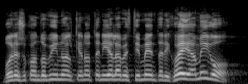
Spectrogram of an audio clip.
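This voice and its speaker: An emphatic male preacher delivers a sermon, often stopping to ask whether his listeners understand and rising to shouts on key points. His voice is high and sharply bright. It rings through a church with a long reverb. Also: little pitch movement, very fast, clean tone. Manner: emphatic, keeps asking "understand?". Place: church sanctuary.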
